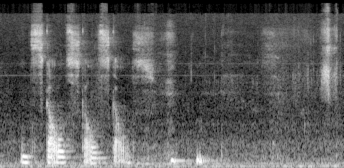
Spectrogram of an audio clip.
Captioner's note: chuckles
